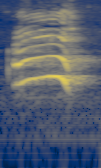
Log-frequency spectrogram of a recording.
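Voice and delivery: high loud mock shriek; mock scream. Teacher pretending to be scared of the bats, high shriek. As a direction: let out a playful pretend shriek.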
